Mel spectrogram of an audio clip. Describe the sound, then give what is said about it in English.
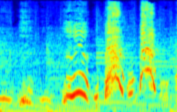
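Loud monkey screech sound effects in a quick burst of four or five calls, each sliding up and back down in pitch, shrill and excited, with no talking. “There's some monkeys.”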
